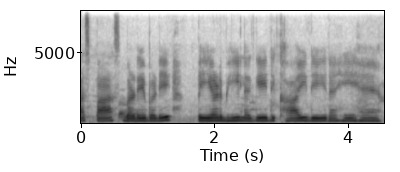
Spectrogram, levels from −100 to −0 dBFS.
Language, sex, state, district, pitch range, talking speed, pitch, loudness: Hindi, female, Uttar Pradesh, Lucknow, 190-200 Hz, 130 wpm, 195 Hz, -15 LUFS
